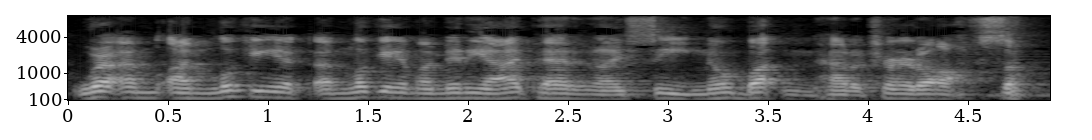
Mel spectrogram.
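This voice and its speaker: A man's voice: mid-range voice, fairly even intonation, fairly quick, fairly bright tone. A man hosting a livestream in casual chat, with a self-deprecating, hesitant and trailing way of talking. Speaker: show host and singer.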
